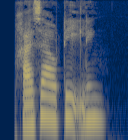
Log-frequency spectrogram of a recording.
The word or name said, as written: presseafdeling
